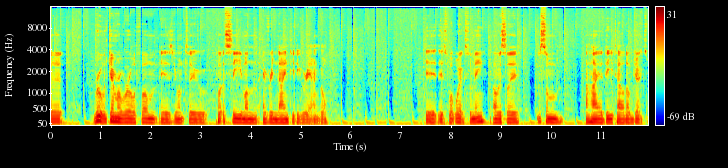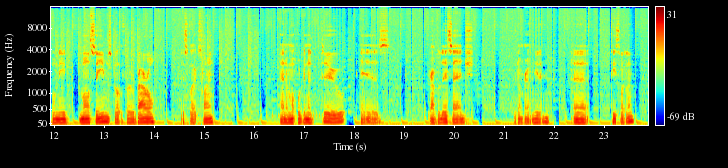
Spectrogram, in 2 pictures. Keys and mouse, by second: 4.2 middle click, 5.1 middle click, 5.7 shift+middle click, 6.7 alt+shift+click, 7.2 alt+shift+click, 7.7 alt+shift+click, 8.4 alt+shift+click, 8.8 middle click, 9.5 shift+middle click, 9.8 ctrl+middle click, 10.4 alt+shift+click, 10.8 middle click, 11.2 shift+middle click, 11.7 middle click, 12.9 shift+middle click, 13.4 middle click, 14.1 alt+shift+click, 15.1 middle click, 16.0 middle click, 16.5 shift+middle click, 16.8 middle click, 17.4 shift+middle click, 17.8 middle click, 19.8 shift+click, 20.1 middle click, 20.6 shift+click, 20.9 middle click, 21.3 shift+click, 21.5 middle click, 22.6 shift+click, 22.9 shift+click.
